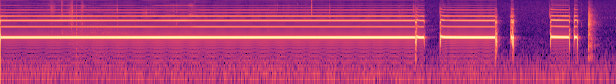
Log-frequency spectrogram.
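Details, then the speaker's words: Vintage Aiwa AM/FM transistor radio under repair, capacitor removed: steady high whistle rising in pitch then cutting in and out; the set is oscillating and squealing, owner suspects a shorted detector diode. "wow it's going up it's almost out of my hearing range now did I kill it"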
